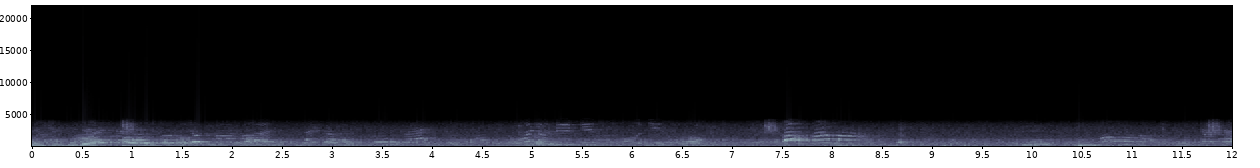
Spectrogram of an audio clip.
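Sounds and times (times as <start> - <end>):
visitors chatter: 0.0 - 12.0.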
